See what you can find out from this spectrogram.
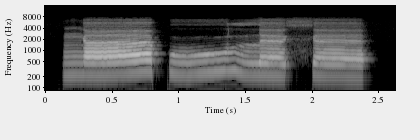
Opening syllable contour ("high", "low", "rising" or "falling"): rising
